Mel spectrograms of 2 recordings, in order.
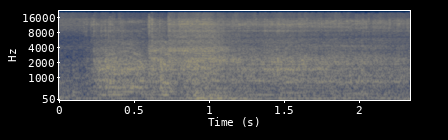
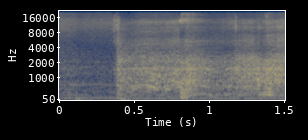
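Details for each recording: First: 1971 Dodge Demon 340 V8 Six Pack, restart after resealing and tightening at the leak: catches quickly into a strong even idle, no misses or knocks; a little rough at first start, quiets once warmed up, runs great with no leaks. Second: 1971 Dodge Demon 340 V8 Six Pack 4-speed, numbers matching: first start after distributor install, brief crank then uneven lumpy catch and stumble; ignition timing too far advanced, fixed by rotating the distributor back to retard timing.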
